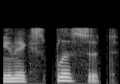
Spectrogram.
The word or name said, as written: inexplicit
